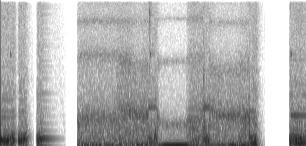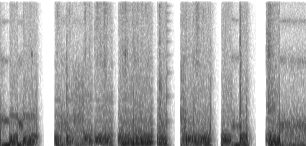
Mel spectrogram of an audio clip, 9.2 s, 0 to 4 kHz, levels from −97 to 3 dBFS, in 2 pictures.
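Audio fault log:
0.20–0.56 s, 1.16–8.62 s and 8.06–9.19 s, sound chopped by the voice detector: the sound turns choppy, with about 0.22 s, 4.0 s and 0.83 s replaced by comfort noise, likely because the sender's voice detector repeatedly switched transmission off.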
